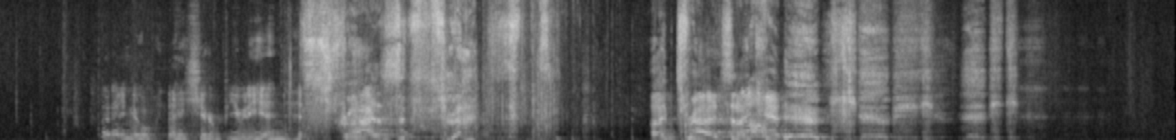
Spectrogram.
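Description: A young man sobs and speaks brokenly close by.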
